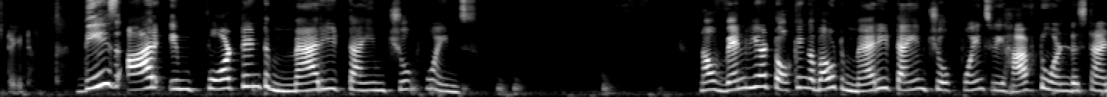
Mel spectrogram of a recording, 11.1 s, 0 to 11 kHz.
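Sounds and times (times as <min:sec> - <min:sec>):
stylus tapping and scratching on glass: 0:04.9 - 0:06.9.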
